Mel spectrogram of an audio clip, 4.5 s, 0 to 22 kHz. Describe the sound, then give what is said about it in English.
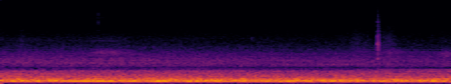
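A steady, low engine and road rumble from inside a car moving slowly at about 5 miles per hour in highway traffic among the same cars, going down a slope, even and continuous throughout with no sharp changes, no other distinct sounds and no voices. “Moving a little faster now, about 5 miles per hour. Still around the same cars. And going down a slope now, slowly.”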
